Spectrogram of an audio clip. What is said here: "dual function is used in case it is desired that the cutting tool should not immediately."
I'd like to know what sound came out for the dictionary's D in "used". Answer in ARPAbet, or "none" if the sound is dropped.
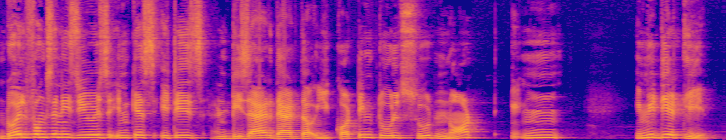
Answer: none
